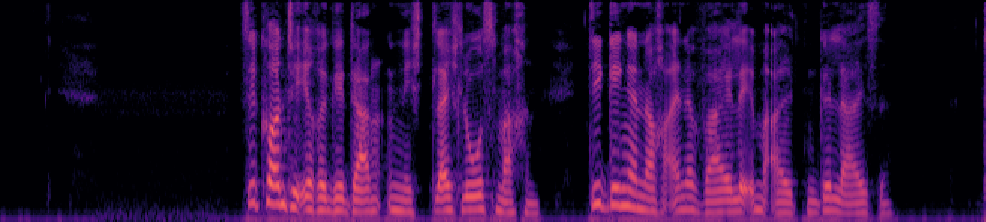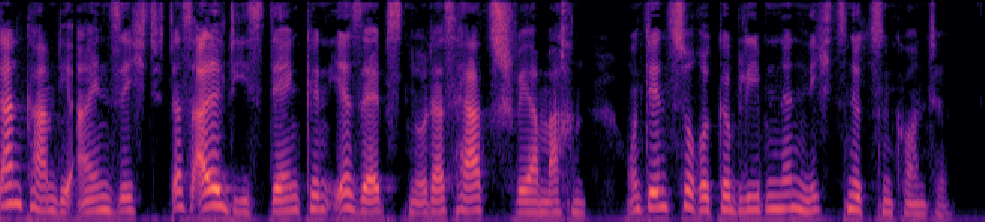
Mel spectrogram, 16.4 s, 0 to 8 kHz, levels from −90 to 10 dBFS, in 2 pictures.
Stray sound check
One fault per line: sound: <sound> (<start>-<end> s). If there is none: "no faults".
no faults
